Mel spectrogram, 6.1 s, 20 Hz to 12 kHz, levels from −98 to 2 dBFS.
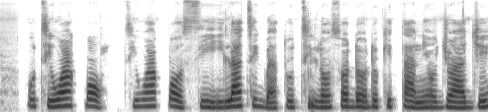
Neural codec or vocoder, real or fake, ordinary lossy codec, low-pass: none; real; none; none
